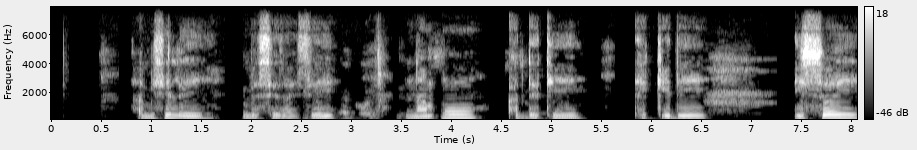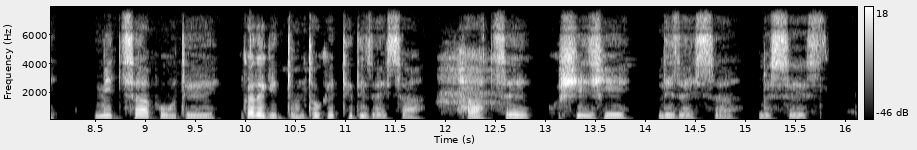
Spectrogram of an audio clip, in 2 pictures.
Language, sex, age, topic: Gamo, male, 25-35, agriculture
